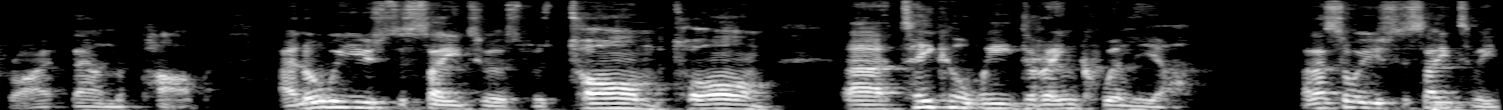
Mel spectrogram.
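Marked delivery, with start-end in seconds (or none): 2.8-5.9 slow, drawn-out put-on Scottish accent. Quoting what a man at the pub used to say to him, Scottish accent. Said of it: "So that is my Scottish accent".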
